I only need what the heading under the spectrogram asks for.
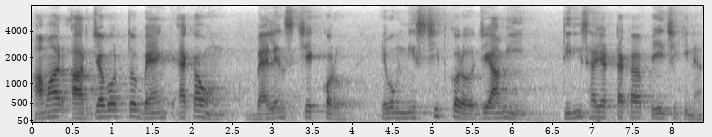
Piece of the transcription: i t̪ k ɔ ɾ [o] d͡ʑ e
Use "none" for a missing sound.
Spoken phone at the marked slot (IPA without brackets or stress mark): o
